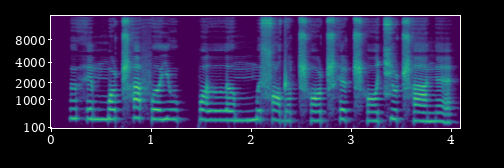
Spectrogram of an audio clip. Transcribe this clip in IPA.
ɯ h e mː ɔ ʈ͡ʂʰ a f ɤ j u pː ɔ lː ɤ mː ɯ s ɔ dˤ i ʈ͡ʂʰ ɔ ʈ͡ʂʰ e ʈ͡ʂʰ ɔ t͡ɕ u ʈ͡ʂʰ a ŋ ɛ

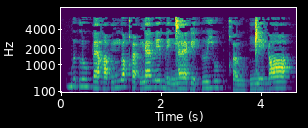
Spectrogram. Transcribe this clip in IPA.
b ɯ˦ ʔ l u˦ b æ˧ ʁ ɑ˧ f mː u˦ qʰ ø˧ ʔ ŋ æ˦ v e˦ b e˨ ŋ͡ǀ æ˧ ɠ e˨ k ɯ˦ j u˦ b qʰ u˨ | ŋ͡ǁ e˨ ɡ ɑ˦

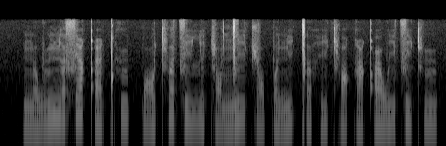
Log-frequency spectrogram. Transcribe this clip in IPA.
ŋ ə˩ w ʉ˦ ɲ ə˦ s i˥ qʼ i˩ ǃʰ ʉ˦ pː ɔ˨ cʰ ə˥ t͡s i˦ ʎ ə˦ c ɔ˩ ŋ͡ǀ i˥ t͡ʃ ɔ˩ p ə˩ ɲ i˥ ǀ ə˨ h i˦ cʰ ɔ˨ q i˩ qʼ ʉ˥ w i˥ t͡s i˦ cʰ ʉ˥

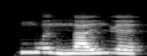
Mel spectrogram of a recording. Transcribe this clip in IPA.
n̪ w ə˥˩ n n̪ a˧˥ ɪ̯ n̪ ɥ ɛ˧

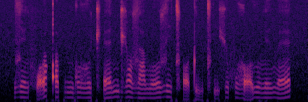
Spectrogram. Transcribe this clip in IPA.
z e l f ɔ̰ u̯ qʼ ʊ p u ŋ ɡ o ɣ ʊ t͡ʃʼ ɛ n d͡ʒ ɔ z a β o z i t͡sʼ ɔ̰ t ḭ t͡sʼ ḭ ʃ ʊ f ʊ ɣ ɔ̰ ð u l ɪ β ɛ

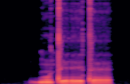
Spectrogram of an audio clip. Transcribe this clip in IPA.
ɡ͡b ũ˧ t e˨ ɾ eː˧ t ɛ˨

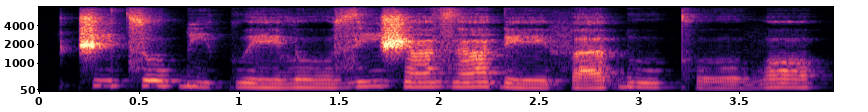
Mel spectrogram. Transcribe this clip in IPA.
t͡ʃ i˦ t͡s o˦ ɓ i˨ kʷ eː˨ l oː˨ z i˦ ʃ ã˦ z ã˦ ɗ eː˨ f a˨˦ ɓ uː˦ kʰ oː˨ β ɔ˦

